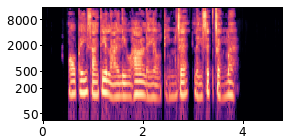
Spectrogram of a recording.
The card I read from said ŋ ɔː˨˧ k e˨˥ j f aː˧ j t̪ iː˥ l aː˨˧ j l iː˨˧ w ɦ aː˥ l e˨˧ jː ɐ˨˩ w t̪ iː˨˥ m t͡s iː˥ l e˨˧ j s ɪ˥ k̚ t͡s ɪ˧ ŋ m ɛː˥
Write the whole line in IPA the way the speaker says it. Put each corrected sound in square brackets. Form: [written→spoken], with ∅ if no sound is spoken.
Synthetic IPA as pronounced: ŋ ɔː˨˧ [k→p] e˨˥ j [f→s] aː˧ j t̪ iː˥ l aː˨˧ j l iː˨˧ w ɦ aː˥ l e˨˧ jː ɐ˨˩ w t̪ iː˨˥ m t͡s [iː˥→ɛː˥] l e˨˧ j s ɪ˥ k̚ t͡s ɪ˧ ŋ m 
